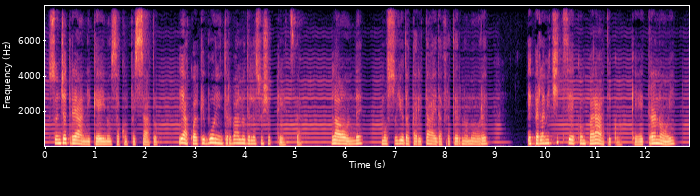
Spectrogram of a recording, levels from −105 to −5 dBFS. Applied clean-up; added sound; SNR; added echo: neural mask model RNNoise.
